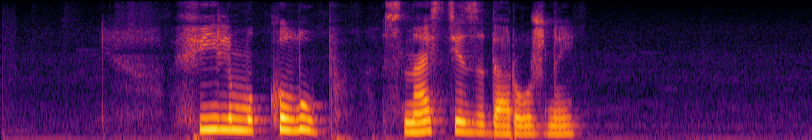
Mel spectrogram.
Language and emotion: Russian, neutral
